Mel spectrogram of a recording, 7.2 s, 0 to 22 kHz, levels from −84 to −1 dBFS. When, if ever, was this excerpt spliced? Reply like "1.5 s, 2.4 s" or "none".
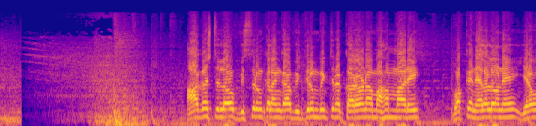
none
